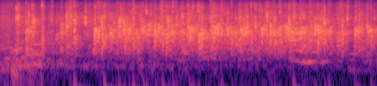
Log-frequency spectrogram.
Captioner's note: applause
